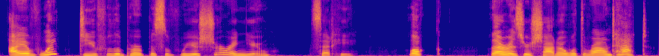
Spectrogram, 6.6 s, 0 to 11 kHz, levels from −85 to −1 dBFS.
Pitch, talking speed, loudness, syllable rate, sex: 255 Hz, 190 wpm, -19 LUFS, 5.5 syllables/s, female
